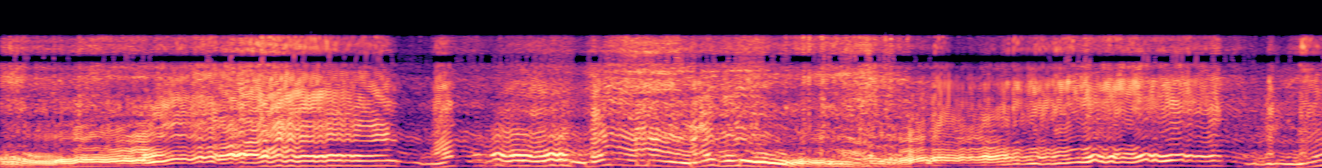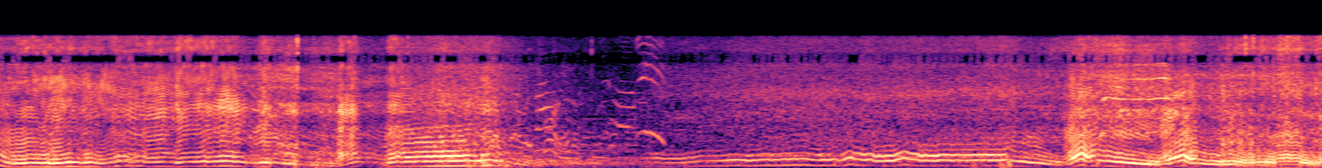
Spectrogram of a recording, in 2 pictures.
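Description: A dirt bike engine revs loudly, its pitch repeatedly rising and falling.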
